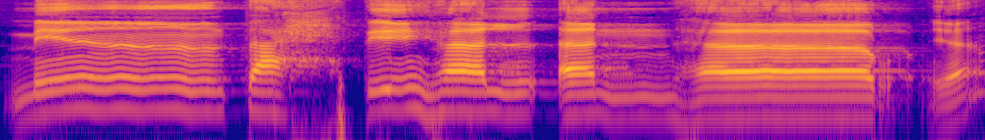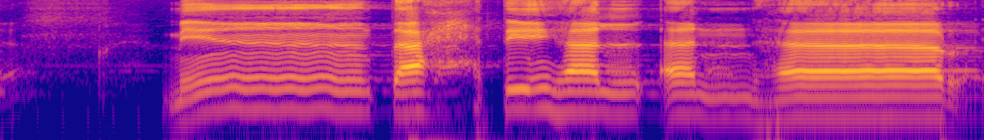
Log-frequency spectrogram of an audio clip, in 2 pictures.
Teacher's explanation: lidah kita ketika mengucapkan Nun atau tanwin lidah kita tidak nempel renggang ya mengambang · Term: disamarkan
